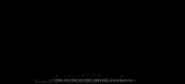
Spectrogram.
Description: American Staffordshire sleeping on bed on his back snoring.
